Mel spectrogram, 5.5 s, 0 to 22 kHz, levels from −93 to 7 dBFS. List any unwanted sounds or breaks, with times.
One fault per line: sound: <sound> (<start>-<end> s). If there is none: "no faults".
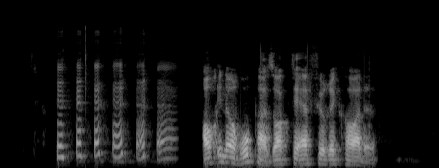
sound: laugh (0.7-2.2 s)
